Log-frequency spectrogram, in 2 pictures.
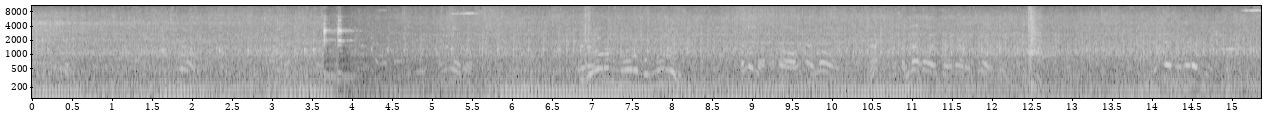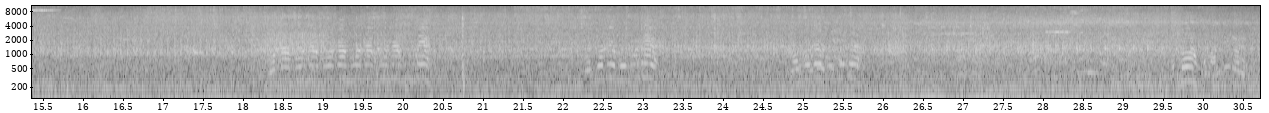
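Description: Road traffic running by with a steady engine rumble, a heavy truck with an excavator on its trailer rumbling close in the last few seconds, and people talking over it.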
